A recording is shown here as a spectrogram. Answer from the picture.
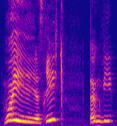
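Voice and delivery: high, loud delighted gasp; excited. Real, not acted. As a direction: burst out at the smell. Sudden strong candy smell.

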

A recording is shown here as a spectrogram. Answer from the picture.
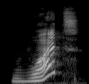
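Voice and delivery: loud angry what; angry demand. Acted. Hermione and Molly demanding angrily, loud. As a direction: demand an answer. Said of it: "demanded angrily".

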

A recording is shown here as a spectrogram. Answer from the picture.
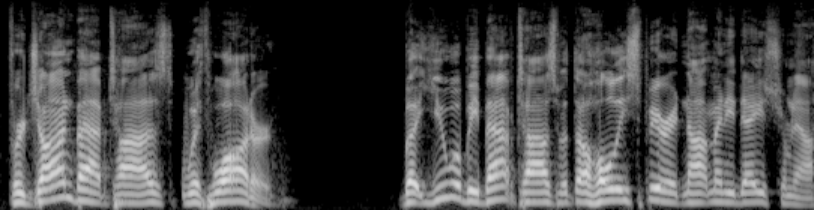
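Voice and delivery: loud, emphatic scripture reading; preaching scripture. Real, not acted. Preacher reading Acts to his congregation, loud and emphatic. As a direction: proclaim the verse forcefully to a congregation.

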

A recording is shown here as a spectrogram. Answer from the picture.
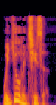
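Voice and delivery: plain reading voice

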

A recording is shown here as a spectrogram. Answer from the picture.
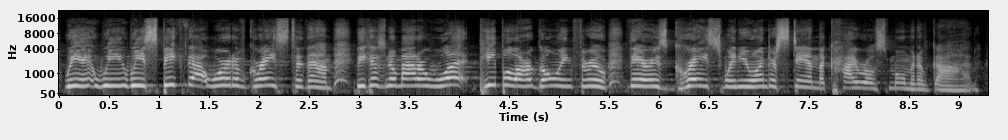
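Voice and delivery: high, loud, emphatic preacher's delivery; full-force preaching. Real, not acted. Preacher urging grace for the troubled, full-force preaching. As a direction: proclaim it to the congregation, loud and high.

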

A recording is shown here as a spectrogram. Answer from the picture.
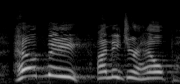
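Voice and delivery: high, loud pleading outburst; urgent cry for help. Acted. Mary turns to Jesus with her problem, urgent cry. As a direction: cry out as if desperate.

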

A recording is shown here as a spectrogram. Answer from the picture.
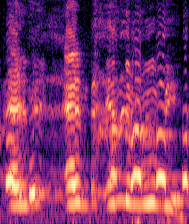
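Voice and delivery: high, loud and slow through laughter; laughing while telling. Real, not acted. Telling friends dad's absurd movie idea, laughing hard. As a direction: struggle to get the punchline out while laughing.

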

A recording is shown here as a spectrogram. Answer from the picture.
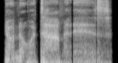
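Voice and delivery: breathy hushed intro line; whispered show catchphrase. Acted. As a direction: whisper it like a secret signature.

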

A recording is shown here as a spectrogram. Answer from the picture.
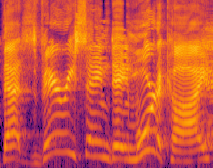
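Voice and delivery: usual speaking voice

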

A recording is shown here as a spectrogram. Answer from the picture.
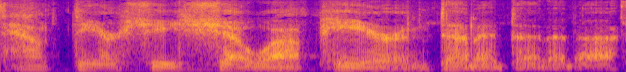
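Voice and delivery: low, whispered retold outrage; hushed mock indignation; mock pissed-off. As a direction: seethe under your breath, imitating her.

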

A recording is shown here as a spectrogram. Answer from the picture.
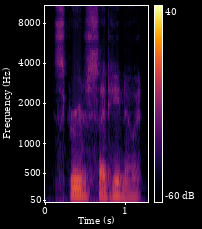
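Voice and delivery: plain reading voice

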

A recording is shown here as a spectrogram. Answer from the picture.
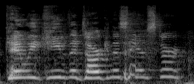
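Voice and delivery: loud, high-pitched excited plea; excited pleading. Acted. Player joins the plea to keep the hamster, high excited begging. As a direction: beg for the pet at the top of your voice.

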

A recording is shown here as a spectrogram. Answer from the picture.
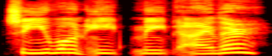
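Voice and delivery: put-on high, loud cheeky child's voice; sly little girl. A narrator's reading. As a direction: bargain like a sly ten-year-old. Daughter bargains with a sly grin.

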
